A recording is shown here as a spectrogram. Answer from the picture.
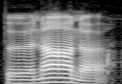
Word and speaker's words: banana: The word banana is a good example of the schwa. The first and last syllables have the schwa. Banana. Okay? Note that the stressed syllable na is longer than the other syllables.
